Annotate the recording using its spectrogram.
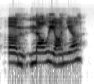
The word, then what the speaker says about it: Nalyanya: Nalyanya.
